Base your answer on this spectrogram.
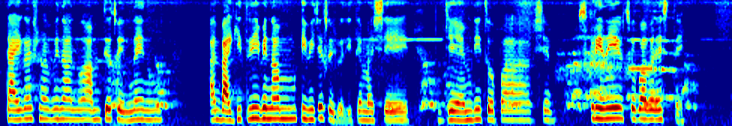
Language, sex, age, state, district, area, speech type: Goan Konkani, female, 18-30, Goa, Sanguem, rural, spontaneous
